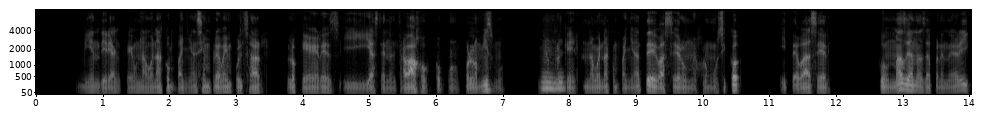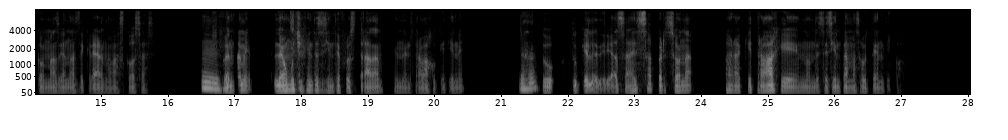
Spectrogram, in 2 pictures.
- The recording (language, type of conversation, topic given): Spanish, podcast, ¿Qué parte de tu trabajo te hace sentir más tú mismo?
- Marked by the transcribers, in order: none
